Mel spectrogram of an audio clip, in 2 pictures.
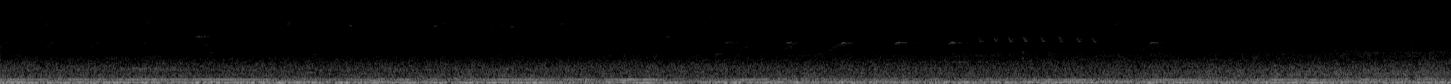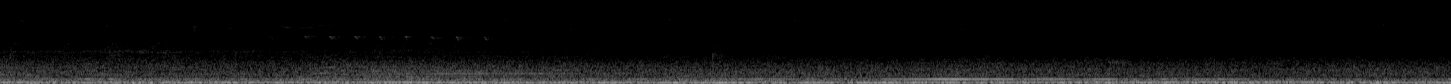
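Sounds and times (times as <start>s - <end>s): small birds calling: 4.3s - 12.0s.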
